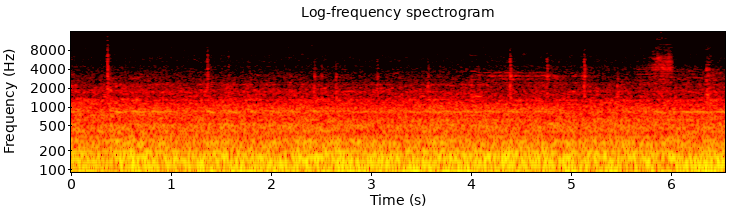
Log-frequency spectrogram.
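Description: Steady low rumble of a car being driven, heard from inside the cabin: engine and tyre noise from the road.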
